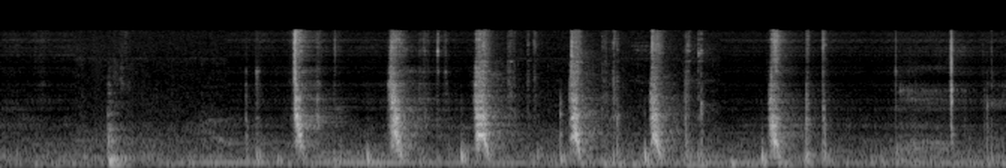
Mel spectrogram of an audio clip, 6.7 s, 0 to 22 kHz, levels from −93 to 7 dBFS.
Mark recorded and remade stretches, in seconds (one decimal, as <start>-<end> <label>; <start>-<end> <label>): 0.0-0.5 remade; 0.5-1.5 recorded; 1.5-3.2 remade; 3.2-4.8 recorded; 4.8-6.7 remade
